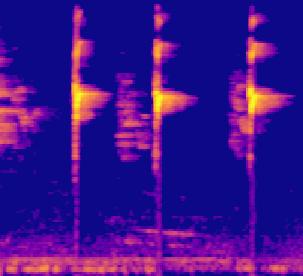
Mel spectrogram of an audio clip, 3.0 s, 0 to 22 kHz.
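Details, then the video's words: Lovebirds calling in turn, giving sharp, high, whistled chirps that sweep downward, repeated roughly every 0.8 seconds, each preceded by softer twittering, with a low hum beneath. "LOVEBIRD GACOR GAYA MEWAH SEMUA LOVEBIRD JADI BUNYI RIBUT BERSAUTAN"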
